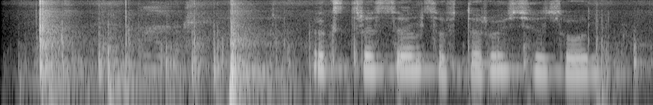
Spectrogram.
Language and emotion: Russian, sad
